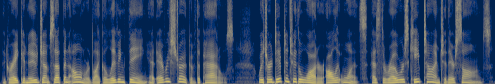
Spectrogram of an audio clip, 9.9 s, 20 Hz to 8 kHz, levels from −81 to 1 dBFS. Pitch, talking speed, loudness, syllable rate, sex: 195 Hz, 205 wpm, -18 LUFS, 5.0 syllables/s, female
